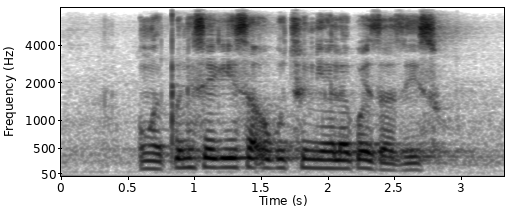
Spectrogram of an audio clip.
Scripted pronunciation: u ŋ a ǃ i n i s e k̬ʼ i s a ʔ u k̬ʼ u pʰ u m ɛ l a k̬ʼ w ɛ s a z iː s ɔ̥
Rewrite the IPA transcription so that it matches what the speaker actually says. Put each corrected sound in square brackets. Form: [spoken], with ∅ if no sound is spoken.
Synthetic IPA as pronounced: u ŋ a ǃ i n i s e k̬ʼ i s a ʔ u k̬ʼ u [tʰ] u [ɲ] ɛ l a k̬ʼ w ɛ [z] a z iː s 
